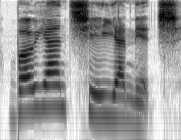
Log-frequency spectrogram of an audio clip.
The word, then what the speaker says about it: Bojan Cijanić: So I'd like to welcome on the show, and I'm really going to try and pronounce this well, Bojan Cijanić. He is going to be the next executive chef of Folly from the end of this month. Did I pronounce that right, Chef? – Yes, you did, actually.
